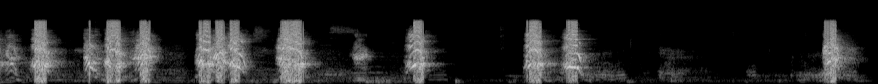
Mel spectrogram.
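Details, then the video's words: Six-week-old Boxer puppies at play, giving short sharp yips and barks in quick clusters with brief pauses between bursts, some quieter whimpers in between. "Boxer Pups 6 Weeks"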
